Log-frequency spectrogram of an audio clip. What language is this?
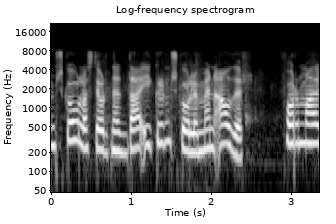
Icelandic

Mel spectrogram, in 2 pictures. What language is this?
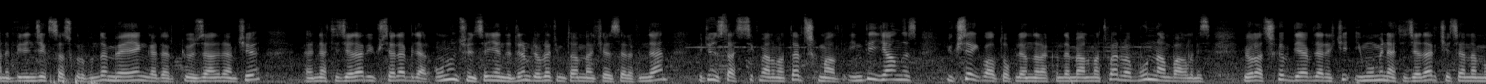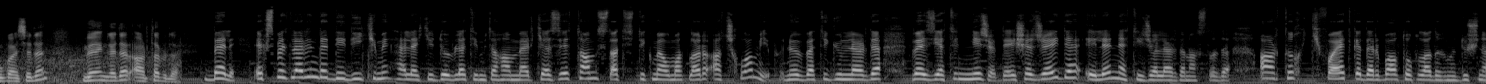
Turkish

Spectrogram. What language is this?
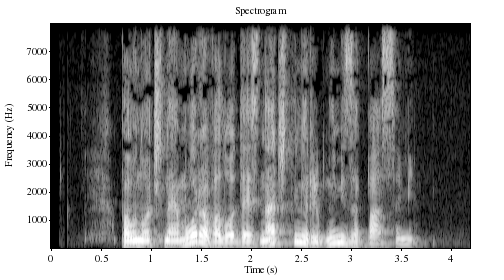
Belarusian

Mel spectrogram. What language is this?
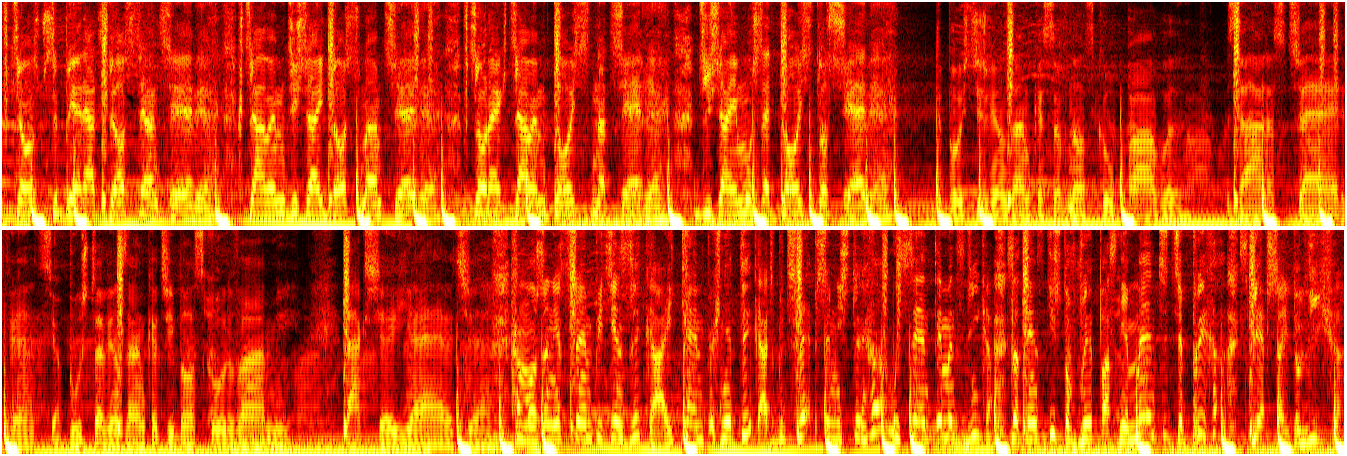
Polish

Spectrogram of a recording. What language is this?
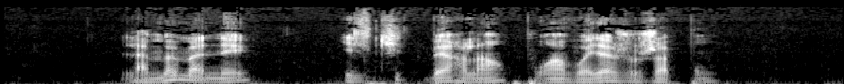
French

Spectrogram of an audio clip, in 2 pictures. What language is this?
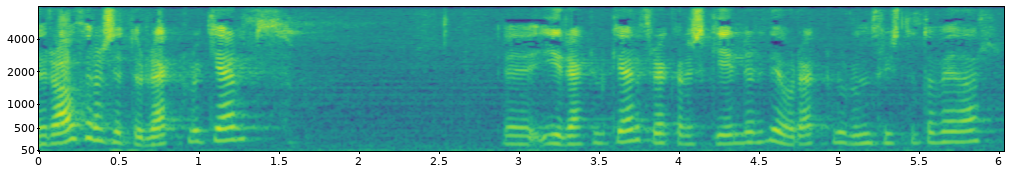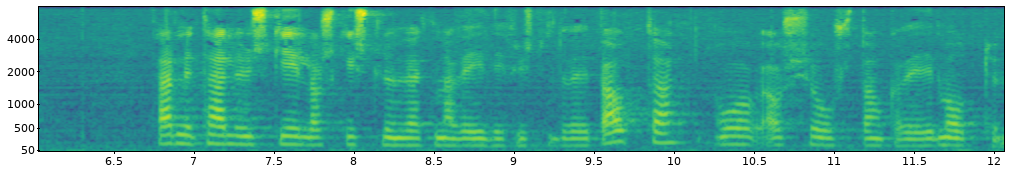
Icelandic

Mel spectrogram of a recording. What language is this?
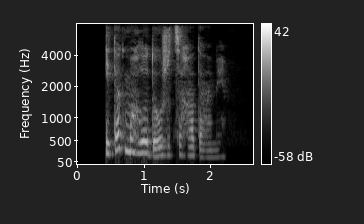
Belarusian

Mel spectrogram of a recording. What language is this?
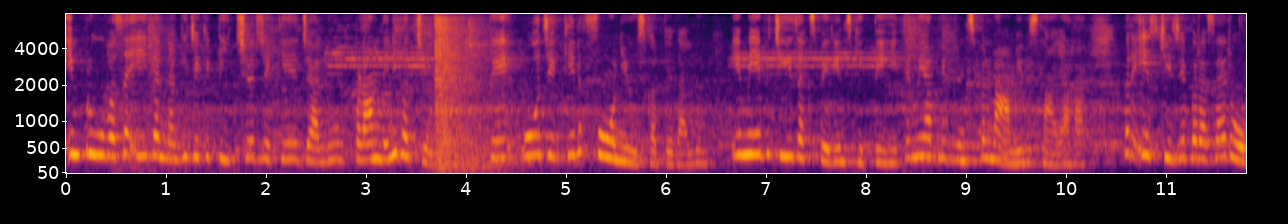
Dogri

